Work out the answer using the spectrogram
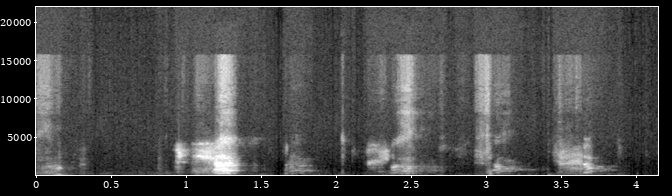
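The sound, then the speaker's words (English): Excited dog barking in a few short bursts: one stronger bark early on, then several lighter yips spaced apart. It is fairly faint, with quiet gaps between the barks. “Sorry, the dog gets excited. And he does his little wee dance.”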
